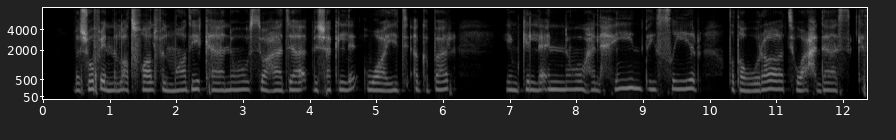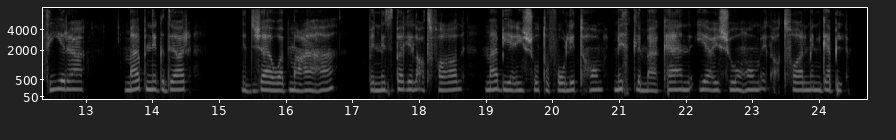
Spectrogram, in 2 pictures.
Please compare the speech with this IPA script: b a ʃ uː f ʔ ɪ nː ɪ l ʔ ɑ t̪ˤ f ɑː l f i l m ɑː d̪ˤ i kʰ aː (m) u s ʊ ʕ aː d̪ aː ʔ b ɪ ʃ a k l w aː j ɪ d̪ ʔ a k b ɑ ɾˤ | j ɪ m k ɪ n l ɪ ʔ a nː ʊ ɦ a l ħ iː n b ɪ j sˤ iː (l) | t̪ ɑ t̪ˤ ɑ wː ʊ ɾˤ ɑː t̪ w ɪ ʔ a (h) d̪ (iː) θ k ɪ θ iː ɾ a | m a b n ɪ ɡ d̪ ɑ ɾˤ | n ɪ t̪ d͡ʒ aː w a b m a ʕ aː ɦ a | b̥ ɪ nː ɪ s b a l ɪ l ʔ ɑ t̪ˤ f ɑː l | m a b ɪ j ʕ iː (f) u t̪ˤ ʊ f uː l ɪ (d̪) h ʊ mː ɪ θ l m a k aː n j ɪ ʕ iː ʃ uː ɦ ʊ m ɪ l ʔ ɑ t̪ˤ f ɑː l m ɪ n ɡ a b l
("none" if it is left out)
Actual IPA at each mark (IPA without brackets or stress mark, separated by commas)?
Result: n, ɾ, ħ, aː, ʃ, t̪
